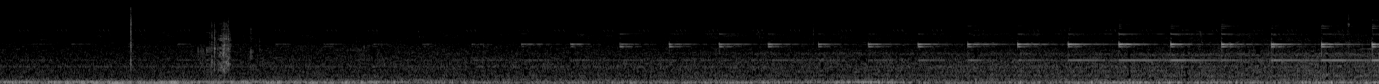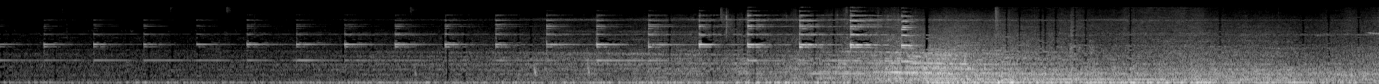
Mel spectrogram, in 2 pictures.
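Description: MBTA commuter train approaching and passing: a bell rings about twice a second, growing louder as the train nears, then stops. Near the end the diesel locomotive goes by loudly with a falling pitch, followed by the rumble of the coaches rolling past.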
